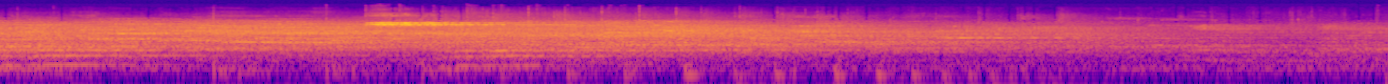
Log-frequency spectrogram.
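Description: Sports hall sounds of a wheelchair basketball game: players and spectators calling out, a short referee's whistle about three seconds in, then a basketball bouncing on the wooden court several times.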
